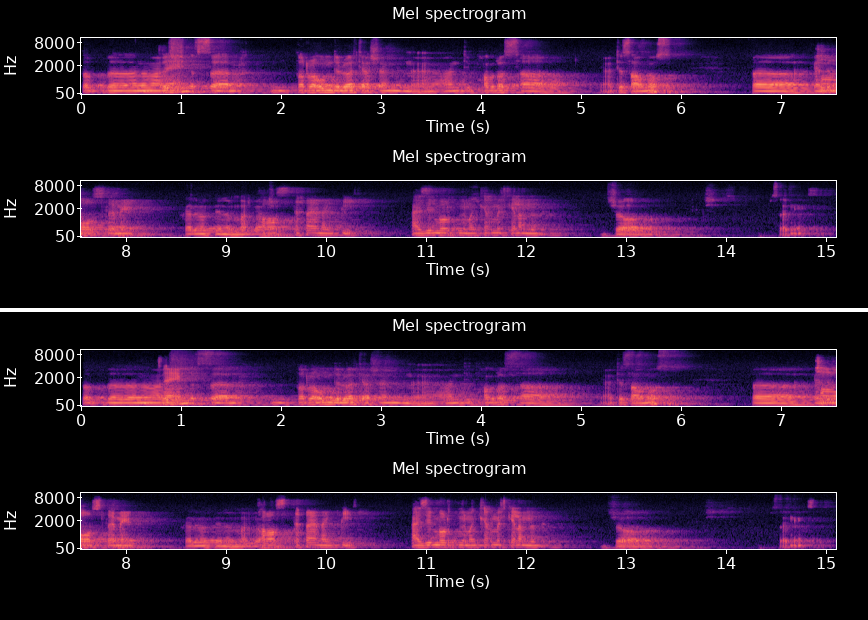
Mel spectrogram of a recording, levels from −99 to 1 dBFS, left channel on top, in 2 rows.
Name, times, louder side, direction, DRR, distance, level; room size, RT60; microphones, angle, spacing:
voice 1, 0.0-4.8 5.2-5.9 6.7-7.6 7.8-8.0 8.6-9.4 12.8-13.3 13.8-13.9 14.5-14.6, left 2 dB, 75° left, 4 dB, 2.7 m, -29 dB
voice 2, 0.6-1.1 7.3-8.1 9.3-10.3 10.9-12.2 14.6-14.8, right 2 dB, 90° right, 7 dB, 2.0 m, -32 dB
25.0 x 25.0 x 5.4 m, 1.2 s
head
